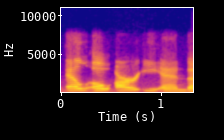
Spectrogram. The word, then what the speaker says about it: Loren: it's at Radio Lauren, and my name is spelled with an O because my parents did that to me. So it's Radio Loren.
